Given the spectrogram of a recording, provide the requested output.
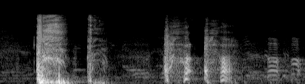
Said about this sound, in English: I think God almost got me. I was about to choke on that one.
